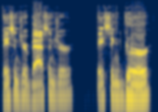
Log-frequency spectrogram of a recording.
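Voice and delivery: "Basinger" tried first with a long a, then with a short a as "Bassinger"; trying pronunciations. Shown as a demonstration. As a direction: test out "Basinger" and "Bassinger" one after the other. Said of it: "doesn't know how to pronounce".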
